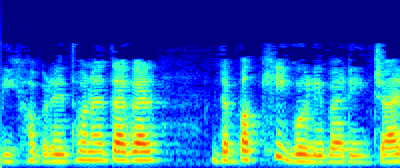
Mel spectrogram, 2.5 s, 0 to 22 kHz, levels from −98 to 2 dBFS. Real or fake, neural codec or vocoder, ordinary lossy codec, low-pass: real; none; none; none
